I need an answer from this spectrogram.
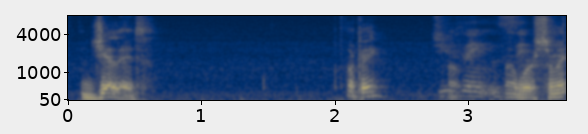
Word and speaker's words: Gelid: So apparently it's pronounced Gelid.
